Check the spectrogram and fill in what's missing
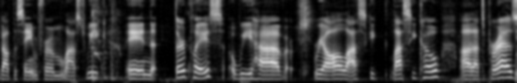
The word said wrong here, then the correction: Jalisco: I said it wrong, I think. Real Alaska. – Jalisco? – Jalisco. There we go.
